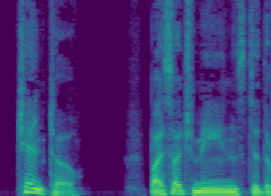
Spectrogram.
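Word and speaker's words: cento: take one example the the Latin Kum 100 began to be pronounced in various ways a fact reflected in the modern French c n t s Spanish c i n t o fento and Italian c n t o chento by such means did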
